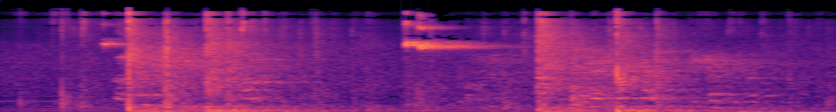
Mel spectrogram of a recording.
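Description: Volleyball rally in a gym: a few sharp slaps of hands and forearms on the ball, about a second in and twice more a little past the middle, each echoing off the hall. A brief high shoe squeak on the court floor comes around the midpoint, with players' voices in between.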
